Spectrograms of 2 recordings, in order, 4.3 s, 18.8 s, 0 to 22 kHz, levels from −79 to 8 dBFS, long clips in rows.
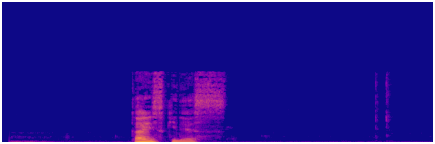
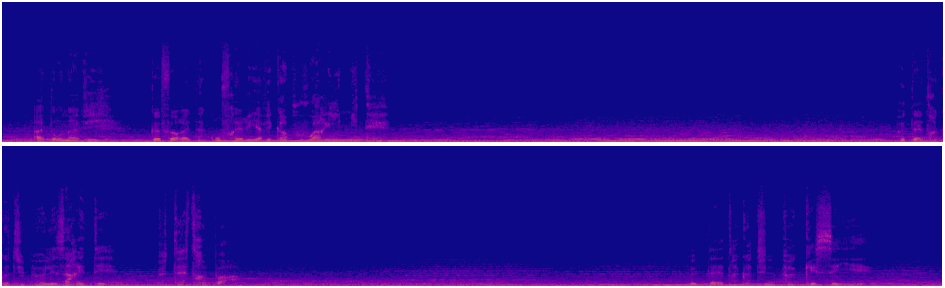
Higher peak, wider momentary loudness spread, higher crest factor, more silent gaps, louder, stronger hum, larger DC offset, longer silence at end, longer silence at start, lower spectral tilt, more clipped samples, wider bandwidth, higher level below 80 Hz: first, -4 dBFS vs -24 dBFS; first, 15 LU vs 7 LU; first, 26 dB vs 16 dB; neither; first, -26 LUFS vs -44 LUFS; neither; neither; first, 2.1 s vs 0 s; first, 1.3 s vs 0 s; second, -5 dB/octave vs -6.5 dB/octave; neither; second, 11.5 kHz vs 15 kHz; second, -60 dBFS vs -44 dBFS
